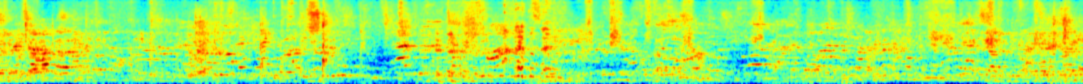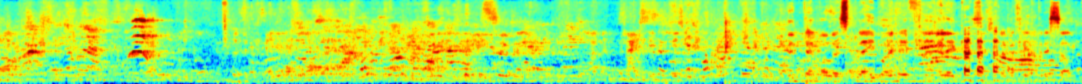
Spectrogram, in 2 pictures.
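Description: People chatter nearby.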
